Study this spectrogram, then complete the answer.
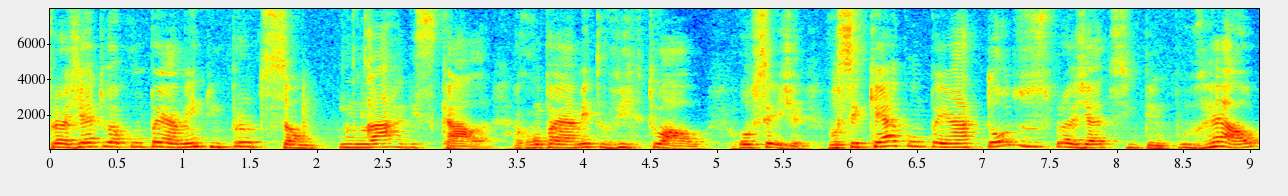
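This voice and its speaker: A woman talks at a moderate pace in a Brazilian accent, and there is audible room echo. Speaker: software company presenter. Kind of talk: software tutorial. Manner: casual.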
